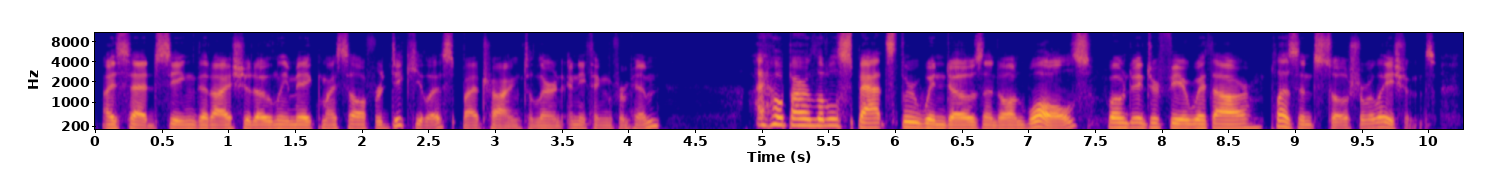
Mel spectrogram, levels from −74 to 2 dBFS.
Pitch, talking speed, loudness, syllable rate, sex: 140 Hz, 200 wpm, -20 LUFS, 5.5 syllables/s, male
